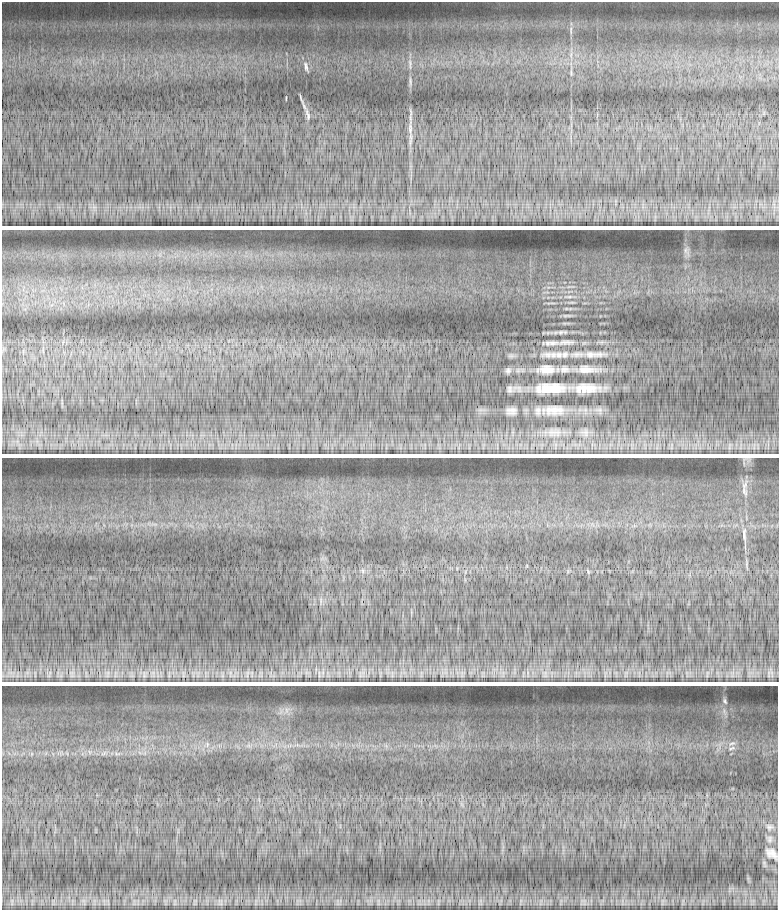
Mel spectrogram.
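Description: Boat engines running steadily in a low drone as the vessels pass close by, with one short horn blast about thirteen seconds in.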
